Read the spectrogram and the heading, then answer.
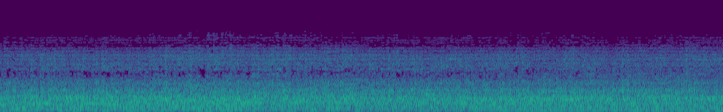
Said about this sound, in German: Der Zug biegt um einen Rank, er fährt Zürich zu.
